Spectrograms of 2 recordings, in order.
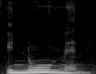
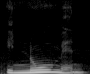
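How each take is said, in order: The two takes are said the same way.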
